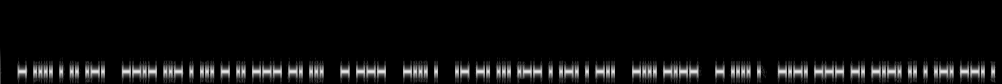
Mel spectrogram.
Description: Morse code, heard as a keyed tone, about 46 wpm, 600 Hz. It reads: THEIR QUESTIONS TO BE ANSWERED BY THE CONCIERGE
